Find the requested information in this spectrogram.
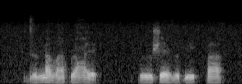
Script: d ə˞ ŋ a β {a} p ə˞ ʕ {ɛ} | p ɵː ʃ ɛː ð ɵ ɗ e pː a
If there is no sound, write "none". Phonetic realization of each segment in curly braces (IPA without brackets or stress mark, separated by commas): a, ɛ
